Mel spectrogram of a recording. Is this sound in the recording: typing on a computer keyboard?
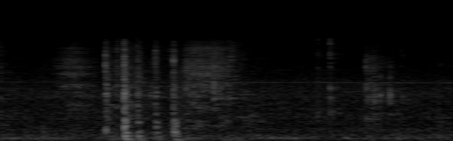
yes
